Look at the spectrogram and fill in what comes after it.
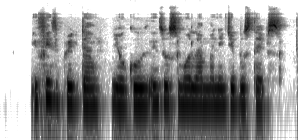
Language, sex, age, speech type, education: Nigerian Pidgin, female, 15-29, spontaneous, tertiary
